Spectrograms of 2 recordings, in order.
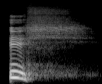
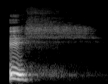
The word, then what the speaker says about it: ich: It stays in the position of the preceding vowel, which is I. It's a open I. Ich. Ich. Ich. It's almost like you want to exhale. You don't want to be too tight in your throat, because then it sounds like ich. Ich. It's very soft and it's very bright.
